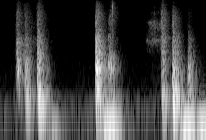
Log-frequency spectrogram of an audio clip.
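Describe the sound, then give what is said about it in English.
A cat at a bedroom door wanting out makes the door rattle and thump in three short clusters of quick knocks, separated by brief silences. “Uh-oh. I may have a cat that wants out. Would you pardon me for a moment?”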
